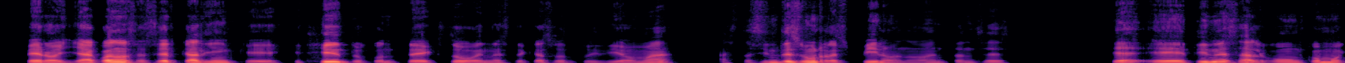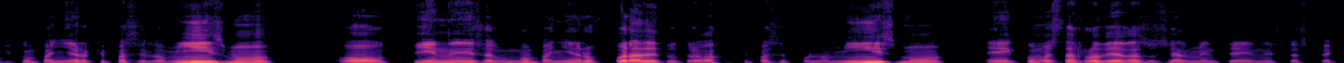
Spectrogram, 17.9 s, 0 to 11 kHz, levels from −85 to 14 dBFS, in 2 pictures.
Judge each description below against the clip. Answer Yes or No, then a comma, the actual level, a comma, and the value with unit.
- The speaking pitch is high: No, low, 105 Hz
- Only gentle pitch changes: Yes, narrow, 2.2 semitones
